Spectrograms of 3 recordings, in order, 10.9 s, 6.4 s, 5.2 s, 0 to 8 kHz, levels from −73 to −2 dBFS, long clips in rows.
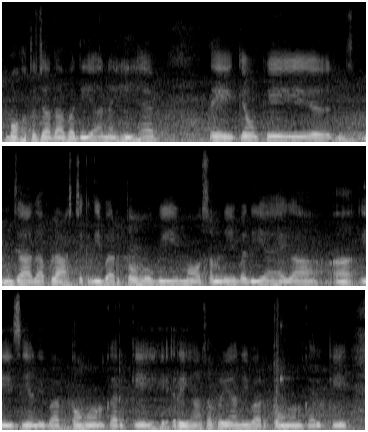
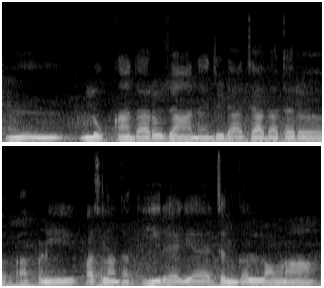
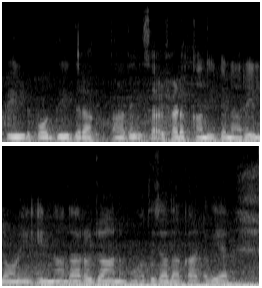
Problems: none marked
